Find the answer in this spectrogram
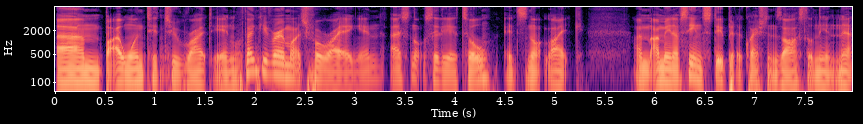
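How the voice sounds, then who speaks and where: With a British accent, a man speaks very fast at a fairly low pitch with ordinary pitch variation, in a dry, close sound with no echo and a quiet background. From UK. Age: 20s. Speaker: podcast host. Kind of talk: casual chat.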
